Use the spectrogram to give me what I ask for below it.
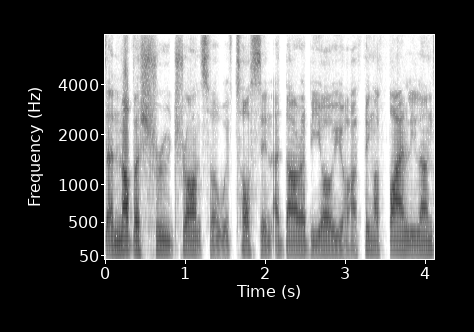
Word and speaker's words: Adarabioyo: We might have made another shrewd transfer with Tossin Adarabioyo. I think I finally learned how to pronounce his name.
